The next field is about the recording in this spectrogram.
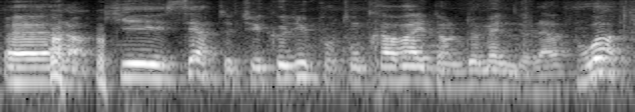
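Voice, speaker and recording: A man's voice: on the high side, animated, normal speed. A man hosting a casual interview, chatty and deferential toward his guest, recorded with some ambient noise. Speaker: interviewer, host. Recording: faint background ambient noise.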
